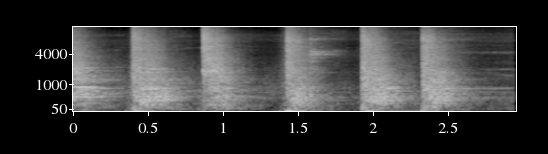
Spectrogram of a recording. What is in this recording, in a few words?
multiple hollow metal impacts ringing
